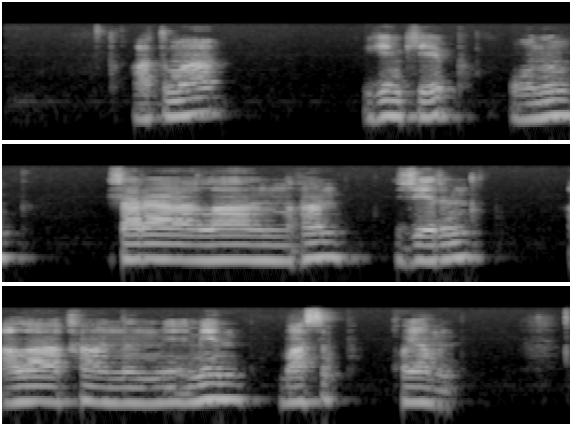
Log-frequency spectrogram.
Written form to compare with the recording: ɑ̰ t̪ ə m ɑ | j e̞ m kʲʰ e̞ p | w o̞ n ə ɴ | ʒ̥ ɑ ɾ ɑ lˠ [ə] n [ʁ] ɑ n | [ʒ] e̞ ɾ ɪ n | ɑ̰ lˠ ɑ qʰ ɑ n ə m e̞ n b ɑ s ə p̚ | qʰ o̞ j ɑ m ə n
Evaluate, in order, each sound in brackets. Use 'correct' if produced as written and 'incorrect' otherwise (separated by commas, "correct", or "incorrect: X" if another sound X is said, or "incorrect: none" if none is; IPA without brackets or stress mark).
incorrect: ɑ, correct, correct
